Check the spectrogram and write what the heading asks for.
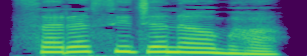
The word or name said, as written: ಸರಸಿಜನಾಭ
